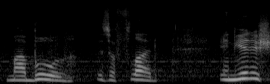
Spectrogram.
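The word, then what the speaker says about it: מבול: You'll find that in Yiddish, in Ashkenazic pronunciation, the accent often shifts to the front of the word, to the beginning syllable. And I told you already, in modern pronunciation, most often the accent's at the end of the word. So in modern Hebrew, you would say mabul. But in Ashkenazi, you say a mabul. It was a mabul.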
